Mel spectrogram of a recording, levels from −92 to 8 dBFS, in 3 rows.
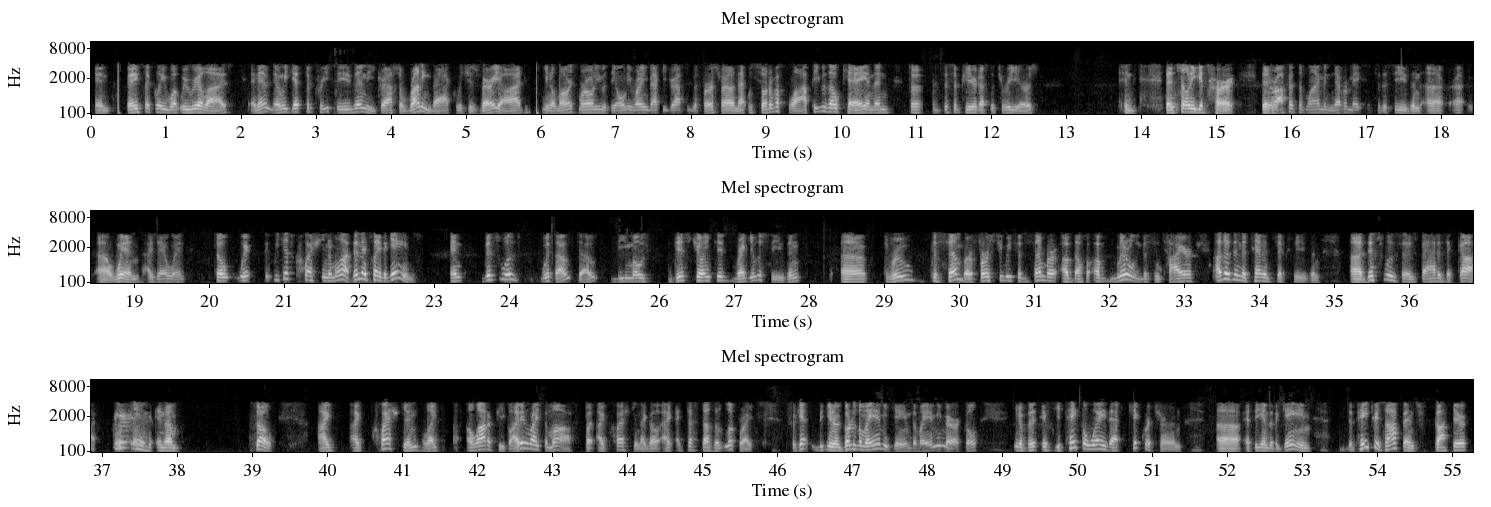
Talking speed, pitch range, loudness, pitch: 200 wpm, 130-195 Hz, -22 LUFS, 150 Hz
